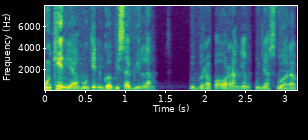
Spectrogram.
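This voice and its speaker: A man's shrill voice comes through in a dry, close sound with no echo. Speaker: radio announcer. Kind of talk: casual podcast chat. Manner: playful, comedic.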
